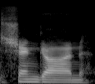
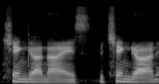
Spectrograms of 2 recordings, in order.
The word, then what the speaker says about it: Chingon: But yeah, Robert Rodriguez, they actually, his band Shingon, or Chingon as he pronounced it, performed at the premiere for the after party premiere of Volume 2.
